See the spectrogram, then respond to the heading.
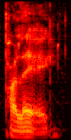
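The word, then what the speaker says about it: Parler: Everybody used to call it Parlor. I'm like, "No, it's Parlay."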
